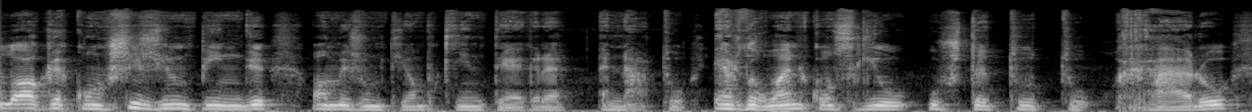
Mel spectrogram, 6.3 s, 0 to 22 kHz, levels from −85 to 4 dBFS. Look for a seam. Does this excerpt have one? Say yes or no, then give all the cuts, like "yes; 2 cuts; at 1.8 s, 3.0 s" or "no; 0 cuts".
no; 0 cuts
